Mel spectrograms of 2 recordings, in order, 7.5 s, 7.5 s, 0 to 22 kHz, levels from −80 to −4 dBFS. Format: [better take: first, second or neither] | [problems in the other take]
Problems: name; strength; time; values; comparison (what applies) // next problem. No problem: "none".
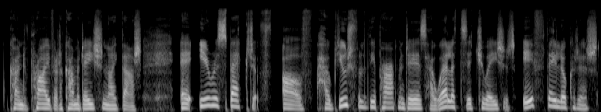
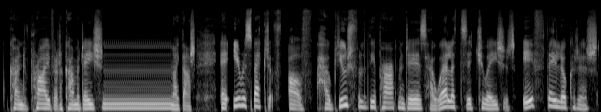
first | audio freezing; at 1.5 s for 1 s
